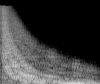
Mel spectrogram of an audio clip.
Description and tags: Laser Shot Small 2
Small laser gun shot.
action, retro, classic, small, spaceship, shooting, shot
